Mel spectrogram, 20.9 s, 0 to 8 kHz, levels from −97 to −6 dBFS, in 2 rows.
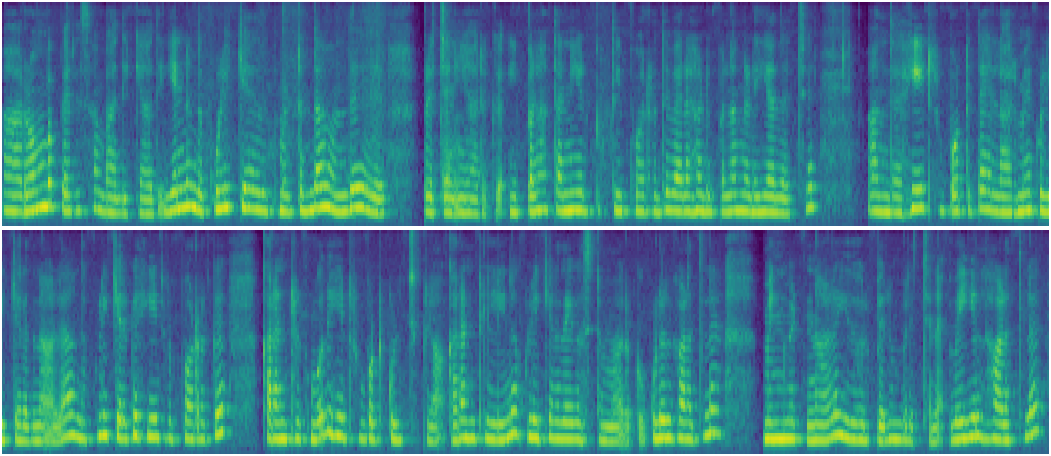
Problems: none marked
